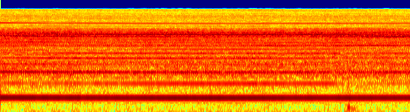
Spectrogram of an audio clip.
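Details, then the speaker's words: Cheap mini drill run at medium speed or lower: thin, steady high whine as vibration shifts the speed potentiometer and the motor accelerates toward maximum on its own. Fixed later with a drilled hole and small nail. "la misma tiende a acelerarse se mueve el potenciómetro de regulación de velocidad tal como vamos a ver"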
